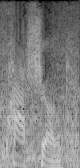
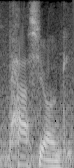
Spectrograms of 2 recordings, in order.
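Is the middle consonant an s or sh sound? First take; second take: sh; s. First: The middle consonant is an sh sound. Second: The middle consonant is a plain s sound. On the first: "with like an S H" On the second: "Saying it as Passyunk is like acceptable"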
